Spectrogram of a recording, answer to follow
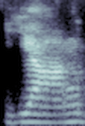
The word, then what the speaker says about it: yang: So yin and yang, it's pronounced yang, by the way.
